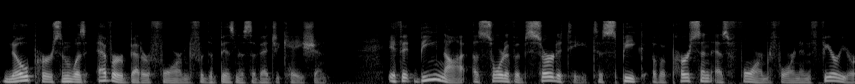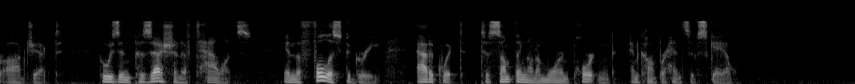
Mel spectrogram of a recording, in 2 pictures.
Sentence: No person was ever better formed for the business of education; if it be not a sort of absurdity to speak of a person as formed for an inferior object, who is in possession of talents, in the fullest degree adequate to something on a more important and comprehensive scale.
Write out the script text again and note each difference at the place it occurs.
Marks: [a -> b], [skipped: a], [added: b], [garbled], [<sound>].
No person was ever better formed for the business of education; if it be not a sort of absurdity to speak of a person as formed for an inferior object, who is in possession of talents, in the fullest degree adequate to something on a more important and comprehensive scale.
